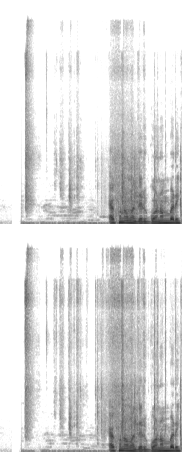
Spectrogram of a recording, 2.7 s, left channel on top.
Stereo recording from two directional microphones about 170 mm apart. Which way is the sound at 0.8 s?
65° right (ahead or behind).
